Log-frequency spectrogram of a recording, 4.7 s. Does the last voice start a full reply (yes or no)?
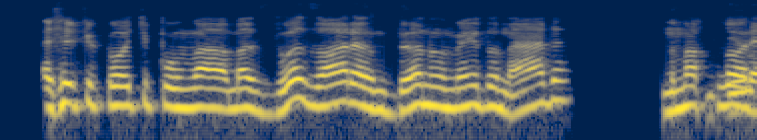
no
